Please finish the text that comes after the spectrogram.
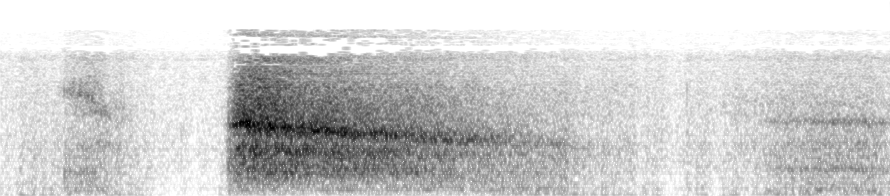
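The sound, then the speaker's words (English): Deep breathing: a soft breath, then a sudden, long, airy rush of breath that slowly fades, followed by another gentler breath. No one speaks. “Open up your chest. It's been a long time since you've had some good deep breathing.”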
